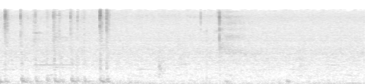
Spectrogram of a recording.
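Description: Someone typing text on a computer keyboard in a word processor, a quick cluster of soft clicking keystrokes at first, then sparser taps, close and quiet with no talk.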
